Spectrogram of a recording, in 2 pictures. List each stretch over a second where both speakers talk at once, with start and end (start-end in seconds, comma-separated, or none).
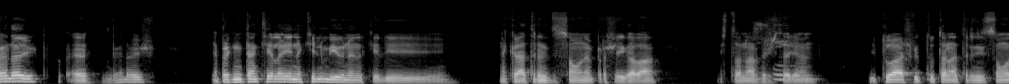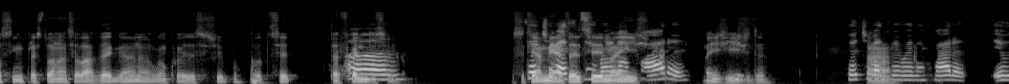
15.3-16.6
